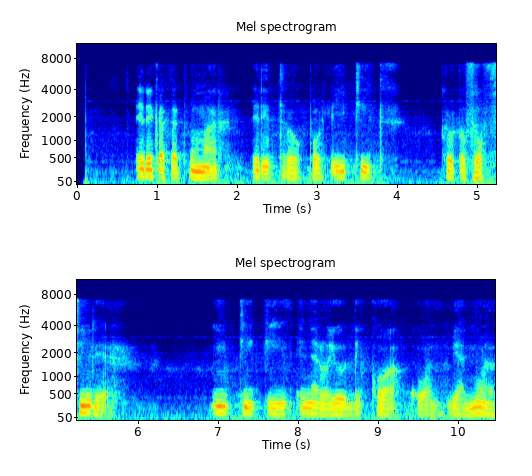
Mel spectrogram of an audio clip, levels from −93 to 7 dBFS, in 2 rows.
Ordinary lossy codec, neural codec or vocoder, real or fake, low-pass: none; codec, 16 kHz, 1.1 kbps, Voila-Tokenizer; fake; 7.2 kHz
